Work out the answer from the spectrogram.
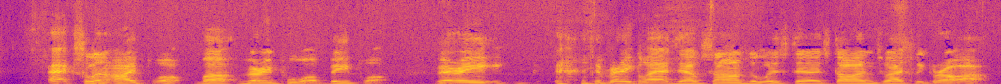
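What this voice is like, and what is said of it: Attempted Australian accent. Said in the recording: “I'm going to try and do it in an Australian accent.”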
